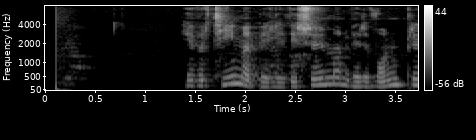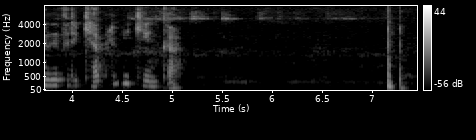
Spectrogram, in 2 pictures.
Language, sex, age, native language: Icelandic, female, 60-69, Icelandic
